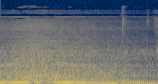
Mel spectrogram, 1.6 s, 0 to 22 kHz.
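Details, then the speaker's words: 2015 Dacia Sandero diesel, after a fuel filter change with no bleeding: a short deep rev rising and settling smoothly with no knocks or misses, with a beep in the background. Healthy diesel revving. "as you see it's perfectly fine ignore the beeping but you can see it's perfectly fine"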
